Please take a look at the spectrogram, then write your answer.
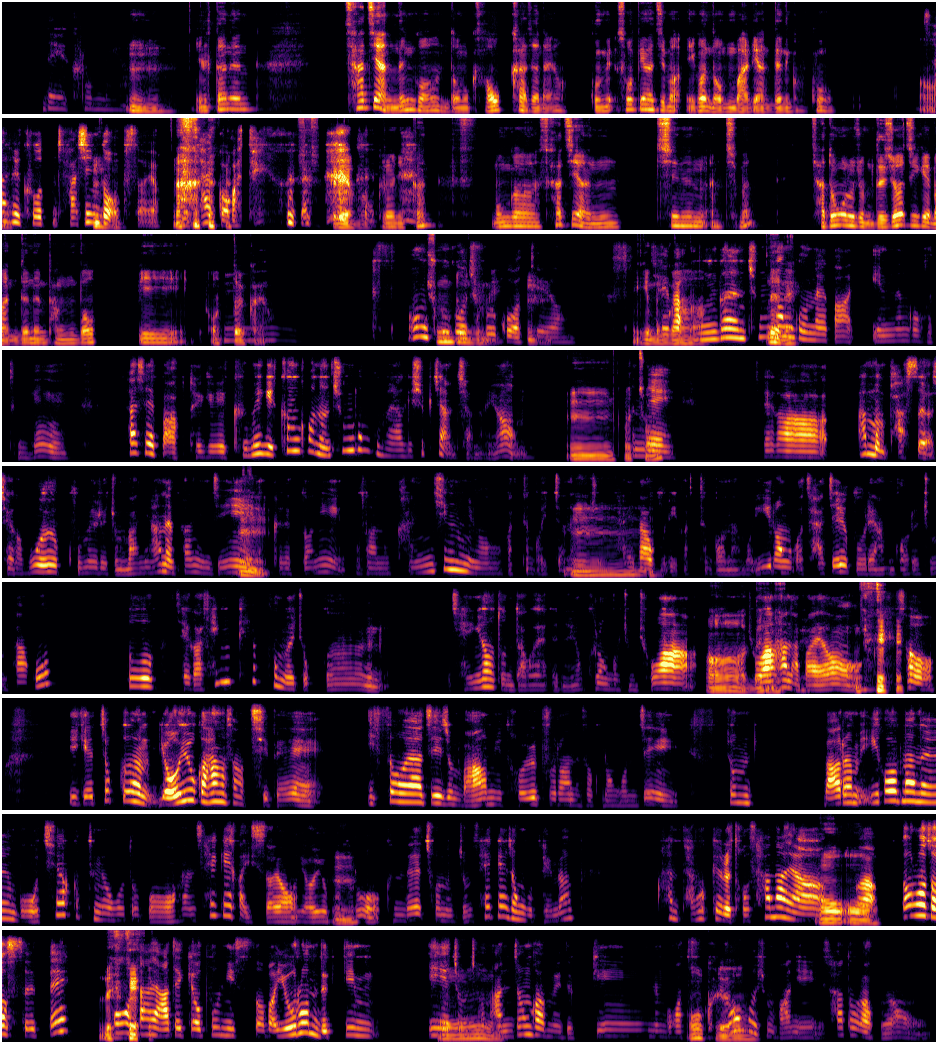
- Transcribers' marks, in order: other background noise; laughing while speaking: "같아요"; laugh; tapping; laughing while speaking: "그래서"; laughing while speaking: "네"; laugh; laughing while speaking: "네"; laugh
- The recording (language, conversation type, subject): Korean, advice, 일상에서 구매 습관을 어떻게 조절하고 꾸준히 유지할 수 있을까요?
